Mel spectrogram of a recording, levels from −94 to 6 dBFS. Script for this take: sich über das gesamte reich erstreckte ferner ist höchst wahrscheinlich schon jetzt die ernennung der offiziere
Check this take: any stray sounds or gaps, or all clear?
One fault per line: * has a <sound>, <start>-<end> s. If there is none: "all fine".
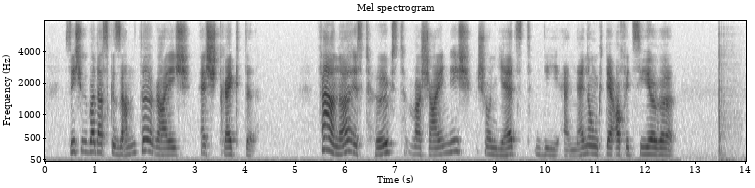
* has a thud, 13.4-14.0 s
